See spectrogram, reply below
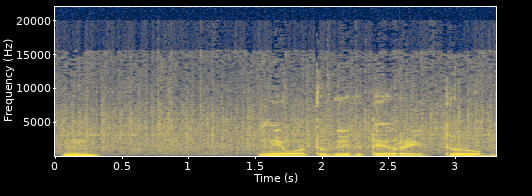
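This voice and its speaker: A man voicing a gentle, bashful orc blacksmith who speaks hesitantly and affectionately in an intimate romance audio roleplay. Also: low-pitched, slight background noise. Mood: inviting. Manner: soft-hearted, hesitant, with pauses and hedging.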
